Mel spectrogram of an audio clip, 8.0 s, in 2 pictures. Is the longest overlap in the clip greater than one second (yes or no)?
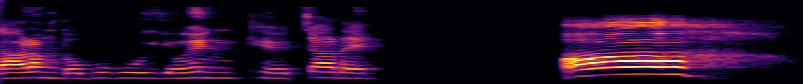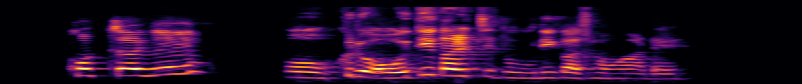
no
